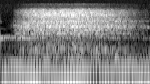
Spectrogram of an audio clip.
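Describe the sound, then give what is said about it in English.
A slow inhalation through the nose during a guided relaxation breathing exercise: a soft, steady, airy hiss lasting nearly two seconds over a low background hum. “Last one, breathing in through your nose”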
